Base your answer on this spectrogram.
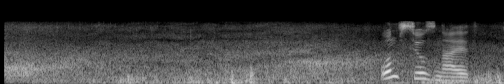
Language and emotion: Russian, neutral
